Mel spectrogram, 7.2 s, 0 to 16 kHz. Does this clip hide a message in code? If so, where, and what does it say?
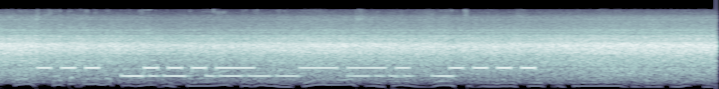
Yes: Morse code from 0.4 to 5.4 s, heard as two keyed tones, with radio static, room echo and speech in Kashmiri. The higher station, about 10 wpm, 890 Hz: SVGH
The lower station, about 17 wpm, 550 Hz: KJ BT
